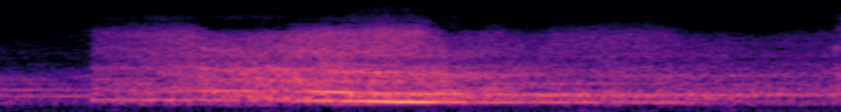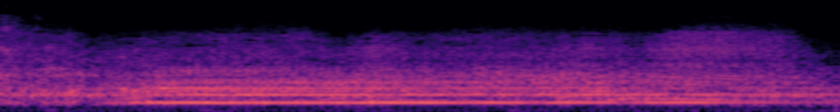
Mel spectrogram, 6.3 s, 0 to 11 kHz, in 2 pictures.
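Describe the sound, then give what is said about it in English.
Race car engines roar around a motor racing circuit in Macau during a 30-lap race, a sustained harmonic drone that swells to a peak, eases, then builds again as more cars pass. “that's all we have time for you with the cars on the fifth lap out of this 30-lap race here at the Gear Circuit in Macau.”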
